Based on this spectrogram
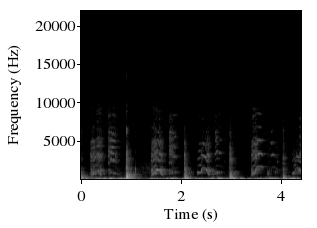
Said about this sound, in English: Listen to this. Sounds like a door, isn't it? Yeah. Isn't that right?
